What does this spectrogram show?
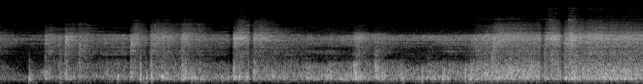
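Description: Train running at speed, heard from inside a moving carriage: a steady rushing rumble with scattered sharp clicks of the wheels over the rails, growing louder about five seconds in.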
